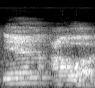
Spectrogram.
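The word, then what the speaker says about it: hour: তাহলে আমরা এখানে বসাবো কি এন আওয়ার। এখানে যদি এস এর উচ্চারণ হইতো তাহলে কি হুয়ার হইতো, কিন্তু এখানে হুয়ার হয়নি, হচ্ছে কি আওয়ার, ওর উচ্চারণ।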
